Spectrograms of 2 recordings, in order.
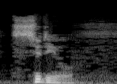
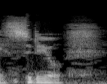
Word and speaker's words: Pseudio: Now, one of my other favourite tracks is Pseudio. Oh, yes. Yes. And obviously you can't tell in my voice how it's spelled, but it's Sud, as in P-S-E-U-D, as in Sud's Corner from Private Eye, Pseudio.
